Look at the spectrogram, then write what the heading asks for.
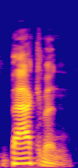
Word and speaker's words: Bachman: when BTO came out Bachman Turner overdrive that's what everybody said so he just had to go along with it but his name is Backman I don't care well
